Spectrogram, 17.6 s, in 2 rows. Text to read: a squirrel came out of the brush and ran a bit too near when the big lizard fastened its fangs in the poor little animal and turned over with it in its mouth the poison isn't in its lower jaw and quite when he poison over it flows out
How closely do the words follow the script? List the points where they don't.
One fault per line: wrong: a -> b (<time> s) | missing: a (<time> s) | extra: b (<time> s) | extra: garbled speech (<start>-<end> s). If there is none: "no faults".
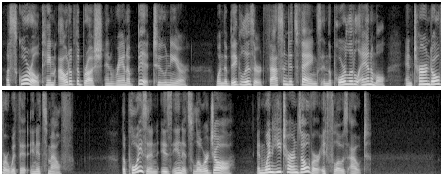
wrong: isn't -> is (11.9 s)
missing: quite (14.0 s)
wrong: poison -> turns (14.4 s)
